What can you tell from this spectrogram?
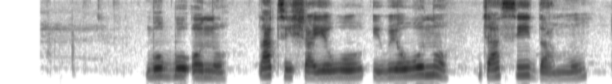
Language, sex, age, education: Yoruba, female, 15-29, tertiary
